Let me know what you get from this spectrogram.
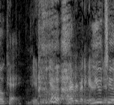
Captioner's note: laughter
